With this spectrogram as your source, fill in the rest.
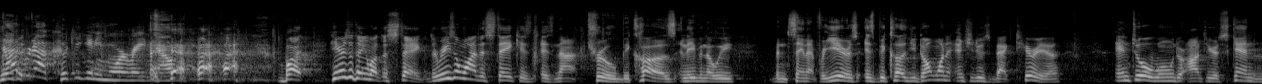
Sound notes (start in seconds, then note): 1.5 Dr. Ian and audience laugh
